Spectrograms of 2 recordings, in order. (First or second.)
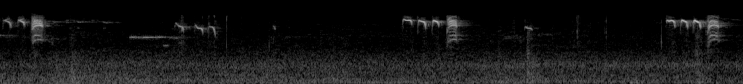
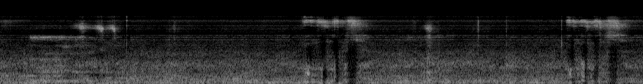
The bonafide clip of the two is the first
